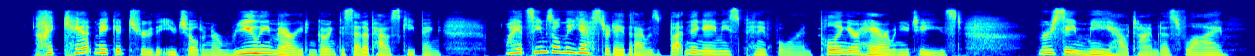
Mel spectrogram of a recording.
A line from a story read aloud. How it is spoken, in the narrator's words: Joe said cheerfully, for she didn't want the coming home to be a sad one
